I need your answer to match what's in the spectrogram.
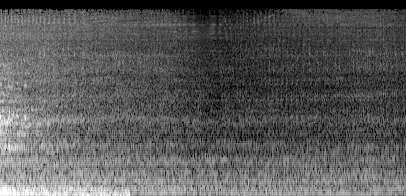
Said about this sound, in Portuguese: Eu fiquei com a cabeça baixada, olhando na direção, enquanto o motor do carro pegou, eu consegui fazer o carro disparar noite adentro.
